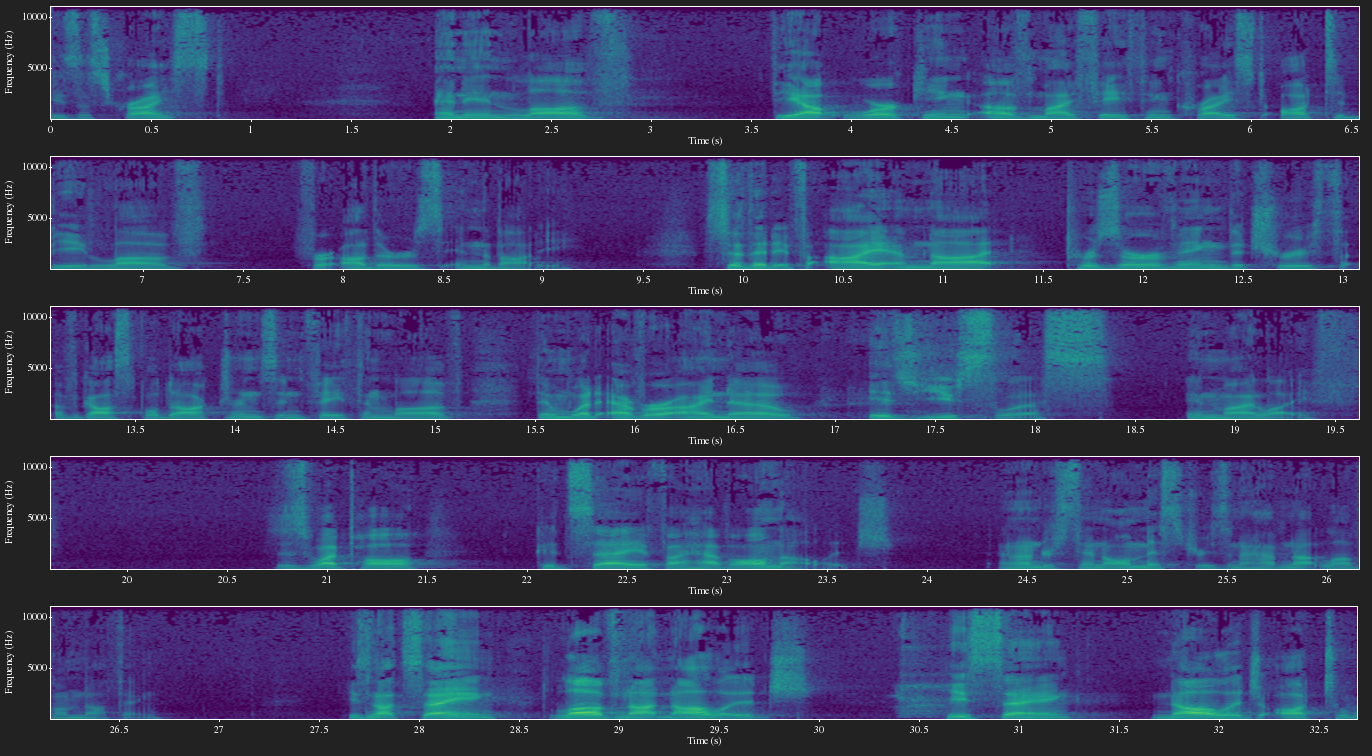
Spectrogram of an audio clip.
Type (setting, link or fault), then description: setting, large echoing room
